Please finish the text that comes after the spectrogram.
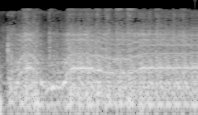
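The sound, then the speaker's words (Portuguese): A sewing machine runs steadily, its needle clattering in a rapid, even rhythm with a mechanical hum underneath, continuous throughout, as a woman sews items for the almond blossom festival in the village of Alta Mora, Castro Marim. “Os olhos de Rosa não se movem da máquina de costura.”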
